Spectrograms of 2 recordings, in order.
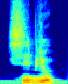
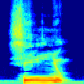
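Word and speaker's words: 십육: J'entends tout le temps shibyuk, mais non, ça a rien à voir, ça se dit shimnyuk. Même si oui, ça s'écrit shibyuk et qu'on a envie de le dire comme ça, mais vraiment, shibyuk ça veut rien dire du tout. La prononciation c'est bien shimnyuk.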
